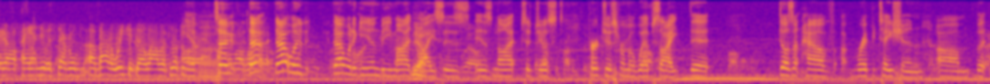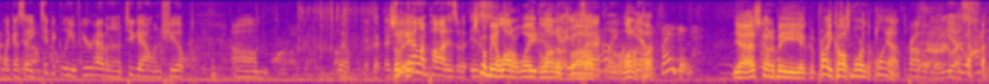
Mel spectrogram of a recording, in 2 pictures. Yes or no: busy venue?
yes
